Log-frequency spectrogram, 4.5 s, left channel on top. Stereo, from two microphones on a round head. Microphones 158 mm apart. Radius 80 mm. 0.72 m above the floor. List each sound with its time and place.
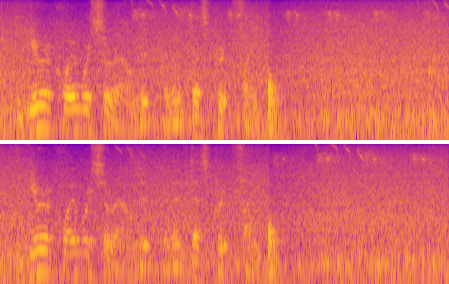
0.2 s a man speaking: 20° left (ahead or behind), 3 m
2.7 s knocking: 40° left (ahead or behind), 1.7 m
